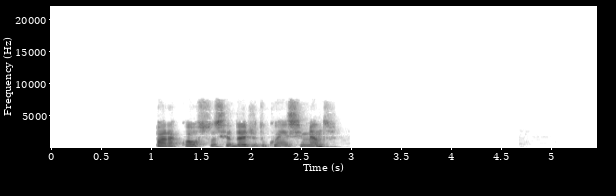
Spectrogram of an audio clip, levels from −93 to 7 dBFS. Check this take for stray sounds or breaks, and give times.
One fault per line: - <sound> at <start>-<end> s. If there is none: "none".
none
